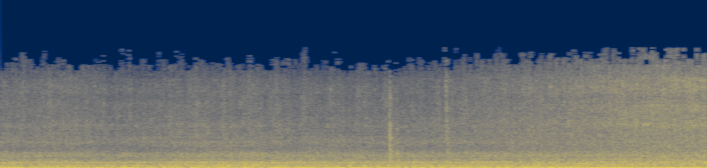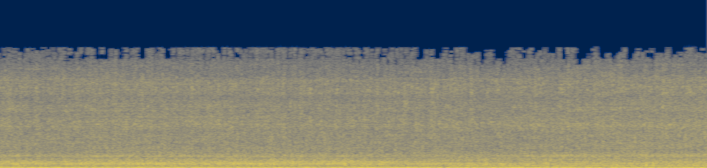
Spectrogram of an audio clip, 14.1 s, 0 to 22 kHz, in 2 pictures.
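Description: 1970 Ford Torino GT's 351 cubic-inch V8 idling steadily.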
